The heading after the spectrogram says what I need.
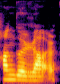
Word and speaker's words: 한글날: It's That's right. pronounced 한글날. You're going to read it as Hangul plus 날. Yeah. 날 is It's the day part.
